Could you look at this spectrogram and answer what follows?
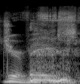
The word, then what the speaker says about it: Gervais: Well, I didn't want to just, you know, stop and be like, actually, it's Gervais. So I decided to say his name and hope you heard me. – I get confused because I have a good friend named, spelled the same way, and it's Jarvis. Just Jarvis. Same exact spelling. So it's either Jarvis, Gervais. And I flipped the coin.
